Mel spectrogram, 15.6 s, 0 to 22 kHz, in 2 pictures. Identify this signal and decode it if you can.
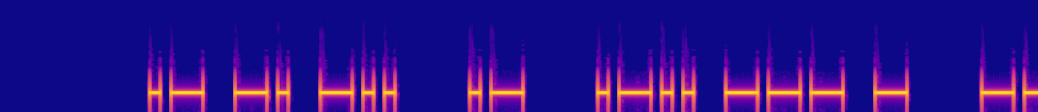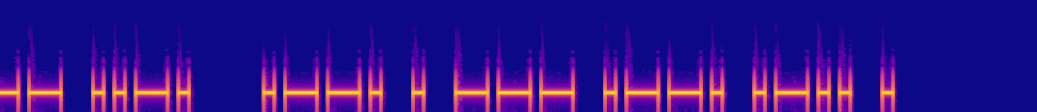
Morse code, heard as a keyed tone, about 15 wpm, 700 Hz. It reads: AND A LOT OF PEOPLE
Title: Sets of 5 Words 15wpm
